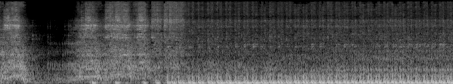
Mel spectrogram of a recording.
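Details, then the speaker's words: Zero-turn mower just after carburetor rebuild, battery a little low: slow, dragging crank for about a second before catching into even, quick-firing idle; weak battery, charger connected. "Battery is a little low, so it's cranking pretty slow there."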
